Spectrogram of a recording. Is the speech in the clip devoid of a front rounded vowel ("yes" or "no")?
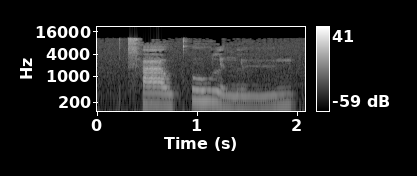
no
